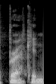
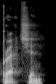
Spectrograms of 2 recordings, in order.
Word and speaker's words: Brechin: I grew up in northeast Scotland in a little town called Brechin, where he says, note the CH is as per lock, not chin. So, yeah, it's Brechin, not Brechin.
